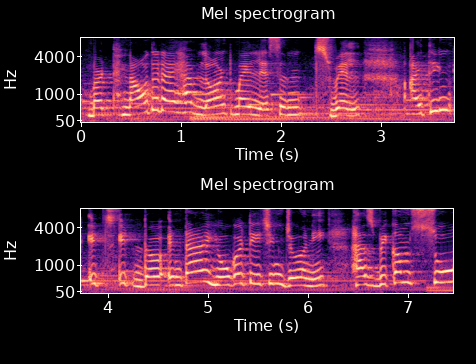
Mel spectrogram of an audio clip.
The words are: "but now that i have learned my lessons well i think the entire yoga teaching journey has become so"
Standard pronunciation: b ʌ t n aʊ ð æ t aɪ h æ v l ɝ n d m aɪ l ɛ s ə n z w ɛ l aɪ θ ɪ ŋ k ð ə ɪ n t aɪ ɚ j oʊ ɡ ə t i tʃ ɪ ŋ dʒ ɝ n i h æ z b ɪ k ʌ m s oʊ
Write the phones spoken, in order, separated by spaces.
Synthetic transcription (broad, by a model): b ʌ t n aʊ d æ t aɪ h æ v l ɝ n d m aɪ l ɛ s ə n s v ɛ l aɪ t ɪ ŋ k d ə ɪ n t aɪ ɚ j oʊ ɡ ə t i tʃ ɪ ŋ dʒ ɝ n i h æ z b ɪ k ʌ m s oʊ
